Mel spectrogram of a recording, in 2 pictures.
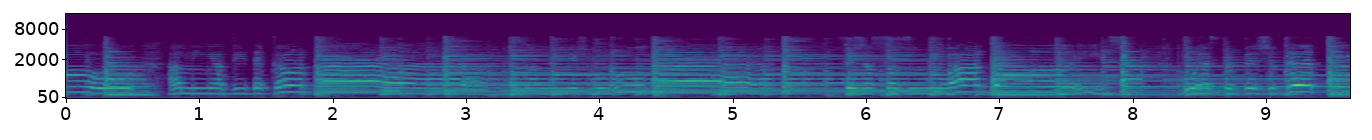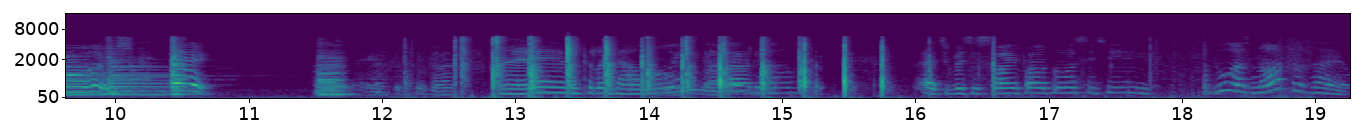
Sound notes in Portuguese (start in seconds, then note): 12.5 Aplauso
